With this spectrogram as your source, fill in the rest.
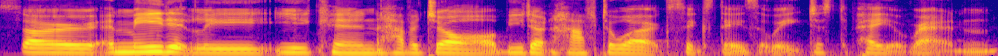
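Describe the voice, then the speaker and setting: Speaking in a British accent at a moderate pace with hardly any pauses and ordinary pitch variation, the voice comes through on a very clean recording with a silent background. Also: woman, fairly low pitch for a woman. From England. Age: 20s. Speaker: artist. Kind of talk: casual chat. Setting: podcast.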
